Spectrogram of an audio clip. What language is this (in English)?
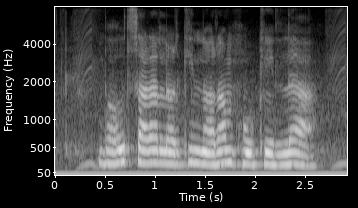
Bhojpuri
